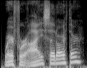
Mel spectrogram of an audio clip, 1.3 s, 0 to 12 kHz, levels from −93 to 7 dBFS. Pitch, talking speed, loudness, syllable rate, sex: 140 Hz, 180 wpm, -16 LUFS, 6.9 syllables/s, male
